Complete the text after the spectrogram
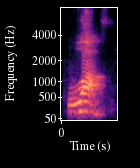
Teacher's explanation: वा जो ध्वनि है उसे दंतोष्ठ बोला जाता है। दांत और ओष्ठ एक दोनों एक साथ काम करेंगे, दंतोष्ठ है वा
